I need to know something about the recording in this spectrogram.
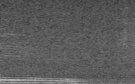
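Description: The drawn-out tail of a man's shouted kiai during a paired bokken exercise: one long cry held on a single pitch and sliding slowly lower, which drops away about a second in.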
